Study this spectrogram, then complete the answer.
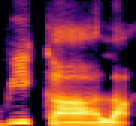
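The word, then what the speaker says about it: vikāra: When for those who don't learn Pali, when you see the long A here, you have to pronounce long. Vikala. So you don't read vikala, you pronounce it vikala. Just make it a little bit longer on the word ka.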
